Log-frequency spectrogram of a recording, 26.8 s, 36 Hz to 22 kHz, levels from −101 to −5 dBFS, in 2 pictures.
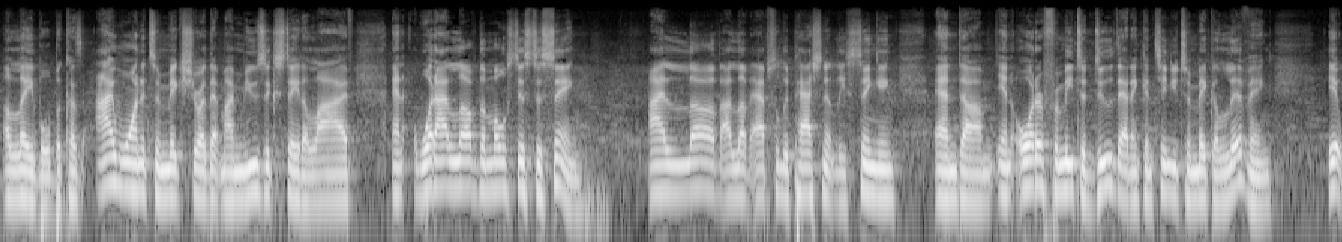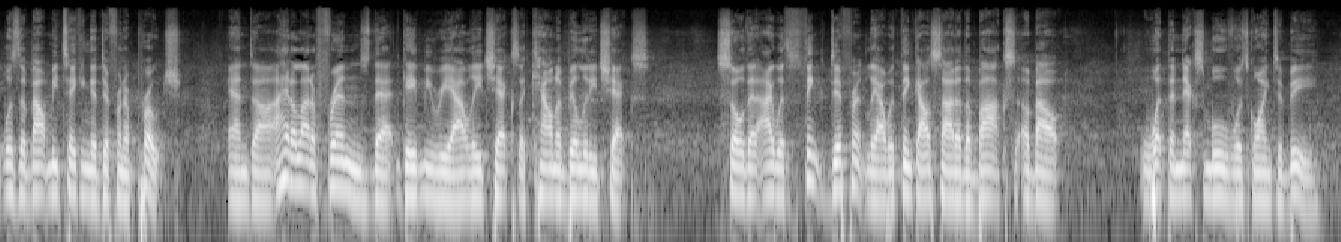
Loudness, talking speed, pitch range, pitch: -17 LUFS, 200 wpm, 115-135 Hz, 125 Hz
